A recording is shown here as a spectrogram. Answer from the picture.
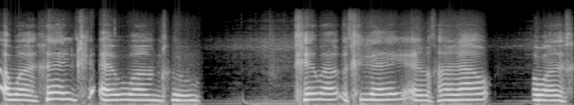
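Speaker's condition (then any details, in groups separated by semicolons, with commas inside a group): Cerebral palsy; affects voice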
